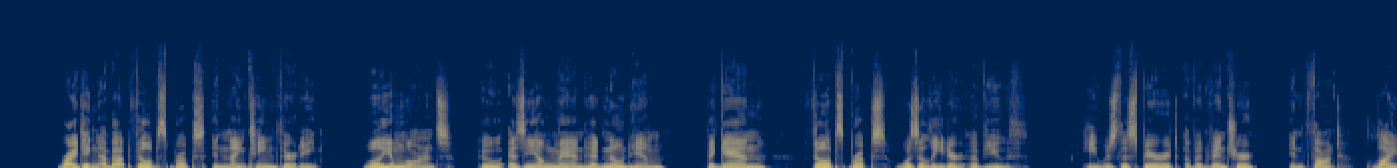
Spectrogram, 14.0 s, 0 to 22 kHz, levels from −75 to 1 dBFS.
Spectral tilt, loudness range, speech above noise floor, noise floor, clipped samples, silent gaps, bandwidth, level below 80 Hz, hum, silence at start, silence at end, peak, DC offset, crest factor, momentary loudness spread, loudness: -6 dB/octave; 3 LU; 50 dB; -71 dBFS; under 0.1%; none; 12.5 kHz; -36 dBFS; none; 0.6 s; 0 s; -6 dBFS; under 0.1%; 16 dB; 10 LU; -22 LUFS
